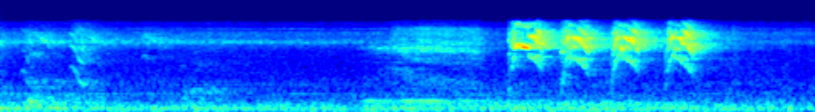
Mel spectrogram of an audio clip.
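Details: Parrots that visit a home every day: after quiet background hiss, a burst of four harsh, rapid squawks close together near the end.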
